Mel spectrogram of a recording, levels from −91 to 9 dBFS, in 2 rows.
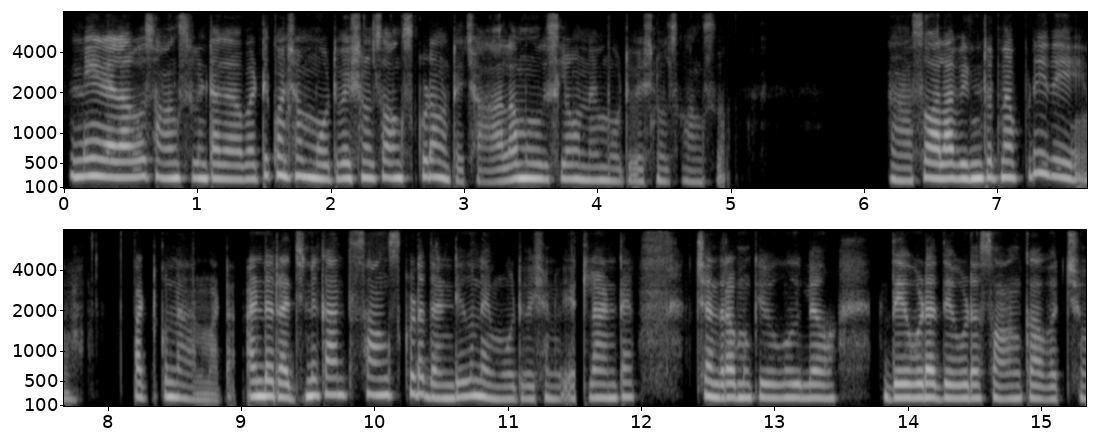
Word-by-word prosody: నేను 290 -1 +4
ఎలాగో 260 +1 +3
సాంగ్స్ 250 -1 +1
వింటా 245 0 +2
కాబట్టి 235 +5 -3
కొంచెం 290 -1 +2
మోటివేషనల్ 245 +1 -1
సాంగ్స్ 255 0 0
కూడా 275 -1 0
ఉంటాయి 200 -5 -7
చాలా 195 +4 -3
మూవీస్‌లో 240 0 0
ఉన్నాయి 220 -1 -3
మోటివేషనల్ 200 +1 -9
సాంగ్సు. 190 -2 -13 1.3
ఆ! - - -3 0.2
సో, - - -5
అలా 245 0 +5
వింటున్నప్పుడు 255 +4 +2
ఇదీ, 275 -3 -1 0.7
పట్టుకున్నా 235 0 -1
అనమాట. 95 -1 -11 0.2
అండ్ 250 +1 +8
రజనీకాంత్ 255 +4 +1
సాంగ్స్ 270 -2 -1
కూడా 290 -1 0
దండిగా 225 +2 0
ఉన్నాయి 240 -4 +2
మోటివేషన్‌వి. 205 0 -7
ఎట్లా 225 0 -4
అంటే 225 +2 -3 0.6
'చంద్రముఖిలో,' 225 -2 +1 0.7
'దేవుడా 225 0 +5
దేవుడా' 220 0 0
సాంగ్ 210 -1 -4
కావచ్చు, 205 +1 -5
235 Hz, 140 wpm, -28 LUFS, 220-255 Hz, 1.3 s, అండ్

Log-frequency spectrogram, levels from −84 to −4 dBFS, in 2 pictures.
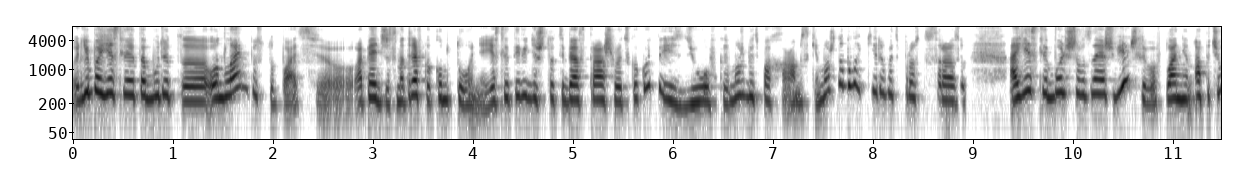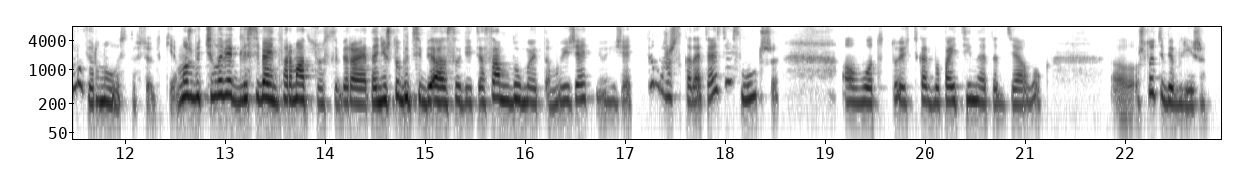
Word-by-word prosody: Либо 330 +10 +4
если 315 -2 +3
это 295 0 +3
будет, 285 0 -1
э, 225 0 +3
онлайн 315 - +3
поступать, 290 - -8
э, - - -10
опять 260 -5 -1
же, 200 - -6
смотря 230 +9 +2
в - - -15
каком 240 -1 -3
тоне. 215 -6 -6
Если 220 +4 -3
ты 285 +3 -4
видишь, 260 -4 -1
что 255 0 -7
тебя 240 0 +2
спрашивают 240 -2 0
с - - -18
какой-то 430 - -4
издёвкой, 215 0 -2
может 285 +4 -2
быть, 275 - -2
по-хамски, 215 -3 -7
можно 370 - -3
блокировать 345 - -3
просто 275 -2 -6
сразу. 235 -2 -2 0.4
А 235 - +5
если 360 +1 +1
больше, 330 +3 0
вот, 300 - -3
знаешь, 315 -3 +1
вежливо, 270 -6 +2
в - - -24
плане: 255 0 +4
"А 290 - +3
почему 335 - -6
вернулась-то 215 -1 -2
всё-таки?" - - -15
Может 280 +1 +5
быть, 275 - +4
человек 300 -1 +5
для 250 +2 +4
себя 265 +1 +6
информацию 245 -1 +3
собирает, 215 -1 0
а 215 - +4
не 230 - +7
чтобы 260 +3 +3
тебя 235 -1 +7
осудить, 215 0 -3
а - - -1
сам 245 -1 +3
думает, 220 -3 0
там, 195 - -9
уезжать, 245 +4 -3
не 270 - -14
уезжать, 215 -2 -11
ты - - -8
можешь 280 -8 -6
сказать: 225 0 -5
"А 295 - +1
здесь 285 -5 -9
лучше". 280 +5 -3 0.6
А, 220 - -4
вот, 215 0 -3
то 250 - -7
есть 220 0 -5
как 235 -2 -3
бы 215 - -3
пойти 225 +2 -1
на 230 -2 +1
этот 205 -1 -9
диалог. 200 +4 -8 0.6
Э, - - -12
что 335 - -3
тебе 220 -6 +1
ближе? 200 0 -7
245 Hz, 210 wpm, -23 LUFS, 220-285 Hz, 0.6 s, не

